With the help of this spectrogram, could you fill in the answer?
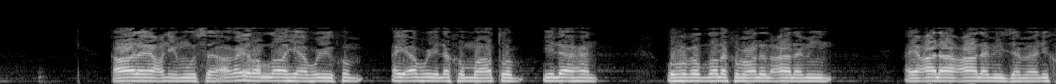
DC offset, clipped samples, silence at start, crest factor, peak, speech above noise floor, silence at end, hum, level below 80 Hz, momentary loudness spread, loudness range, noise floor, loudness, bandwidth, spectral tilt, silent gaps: under 0.1%; under 0.1%; 1.15 s; 10 dB; -2 dBFS; 42 dB; 0 s; none; -52 dBFS; 7 LU; 1 LU; -54 dBFS; -13 LUFS; 5.8 kHz; -12.5 dB/octave; none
